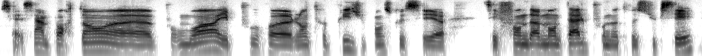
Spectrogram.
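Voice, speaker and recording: A man in his forties, a company executive being interviewed, speaking hesitantly with many pauses and restarts. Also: on the low side, fairly even intonation, no room sound, lo-fi sound. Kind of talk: podcast interview.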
